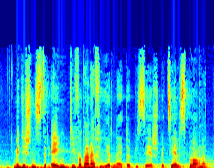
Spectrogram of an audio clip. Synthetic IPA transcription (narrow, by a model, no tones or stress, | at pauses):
mɪndəʃtn̩sd̥əɾʔɛɪntifodænəfiːəɾnəhɛtœpːisːeːɾʃpɛt͡sjɛlsplɑːnət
